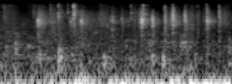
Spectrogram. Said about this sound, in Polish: To jest pogodny hałas, to jest tupot malutkich łapek. Dużo łapek, bardzo dużo łapek.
